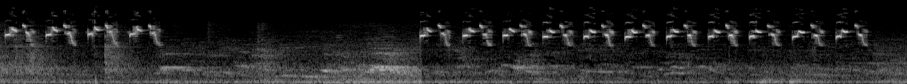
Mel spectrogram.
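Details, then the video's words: Great tit singing a rhythmic two-note phrase, high and bright, repeated about two to three times per second in two runs separated by a quiet pause of roughly two seconds. "أجمل وأعذب تغريد لطائر الحداد (القرقف الكبير )chant messange charbonnier"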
